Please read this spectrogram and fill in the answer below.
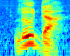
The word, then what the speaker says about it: Lydda: Lydda. That's how you say it, Lydda. If you're used to saying Lydda, go ahead and say Lydda, just don't say Lydda.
